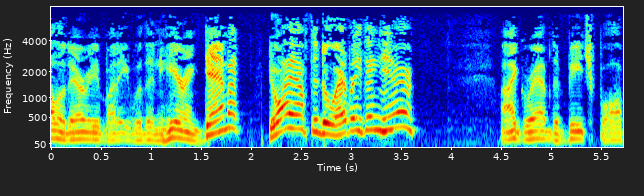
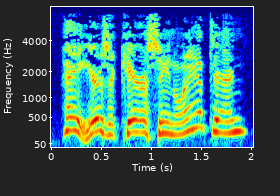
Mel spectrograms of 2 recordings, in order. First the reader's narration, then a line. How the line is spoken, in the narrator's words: my mother said excitedly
